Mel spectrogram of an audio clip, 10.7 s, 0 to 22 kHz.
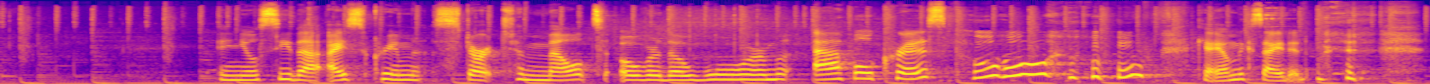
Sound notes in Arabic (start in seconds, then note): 7.8 يضحك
